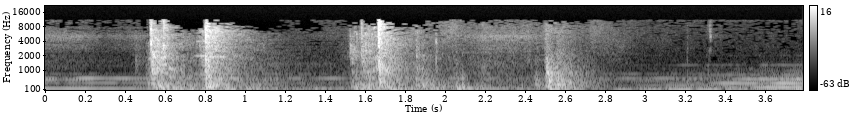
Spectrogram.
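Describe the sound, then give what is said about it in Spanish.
A prison cell door being opened, heard as a few solid thunks and clunks spaced over several seconds with quieter gaps between them. “El taxista abre la puerta.”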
